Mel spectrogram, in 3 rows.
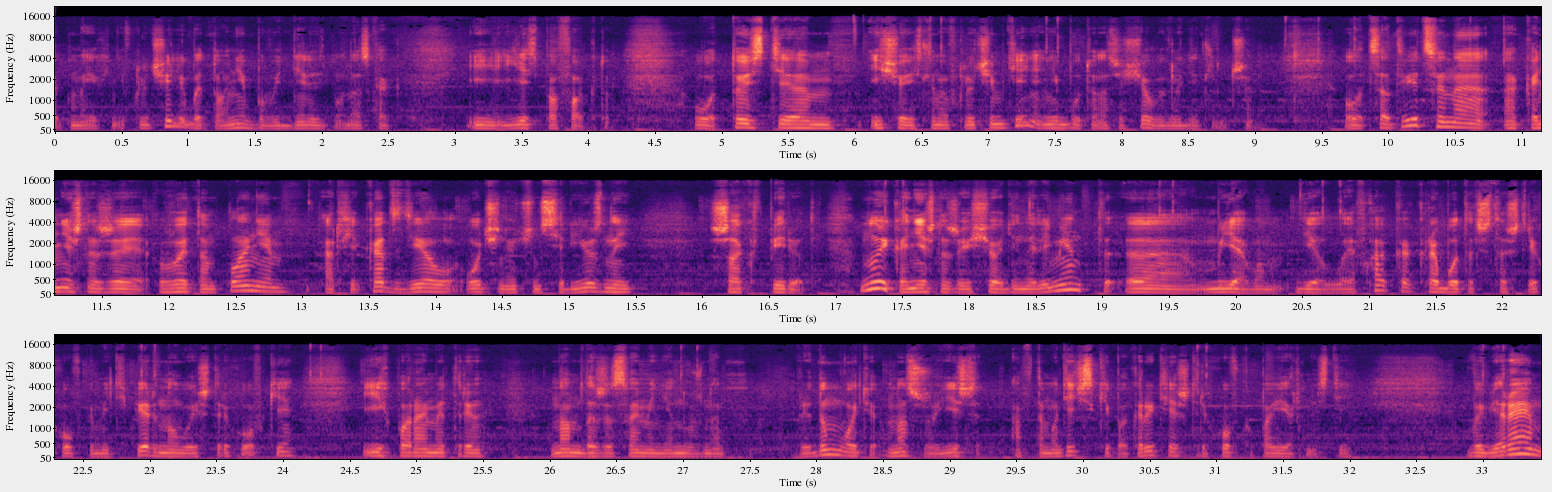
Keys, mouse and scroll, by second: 5.0-5.7 scroll, 5.7 scroll, 7.5 click, 9.1 click, 9.1 click, 9.2 click, 9.7 click, 9.8 scroll, 10.3 scroll, 12.7 scroll down 3, 15.1-15.4 scroll, 15.5 scroll down 1, 15.6-15.9 scroll, 15.9 middle click, 17.5 click, 19.6 click, 20.8 click, 21.6 Escape, 22.1 click, 22.2 click, 22.2 click, 23.1 click, 24.3 click, 24.3 scroll, 27.1 click, 30.9 click, 33.2 click.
